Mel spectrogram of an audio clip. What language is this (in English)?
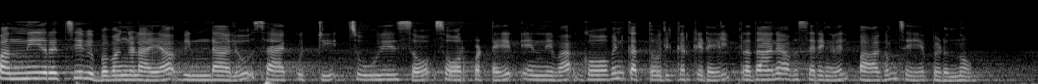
Malayalam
